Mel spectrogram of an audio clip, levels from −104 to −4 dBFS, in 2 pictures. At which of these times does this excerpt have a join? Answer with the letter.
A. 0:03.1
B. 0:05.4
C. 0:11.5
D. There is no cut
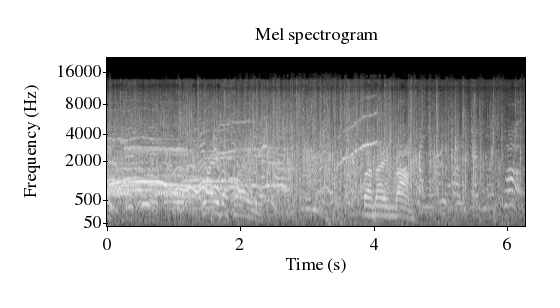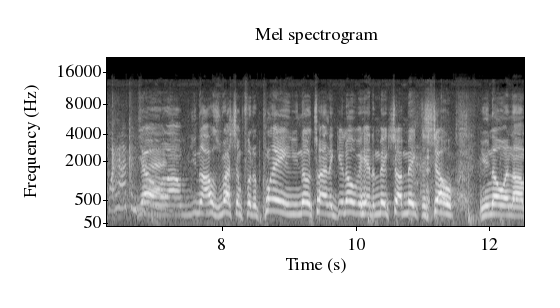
A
